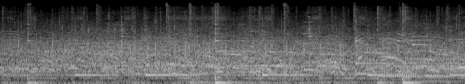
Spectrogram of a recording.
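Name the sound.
crowd cheering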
